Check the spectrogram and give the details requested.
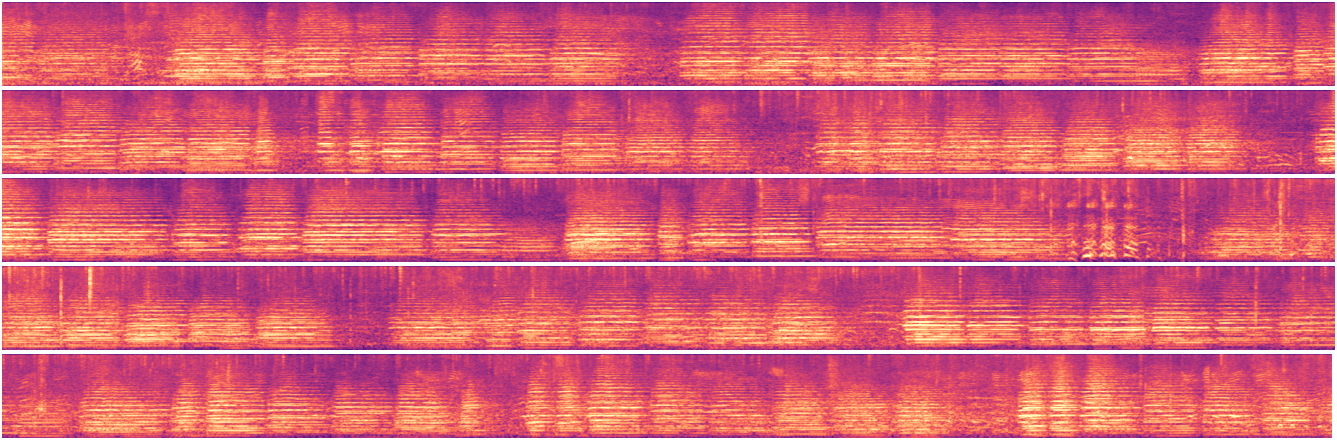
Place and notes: Cologne, Blumenthalstr., Deutschland - St. Martins procession
Children of a kindergarden and their parents carry paper lanterns and sing St. Martins songs. The brass music is performed by elderly pupils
